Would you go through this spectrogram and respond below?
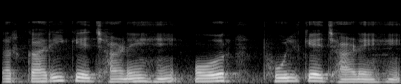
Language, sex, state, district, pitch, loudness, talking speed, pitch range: Hindi, male, Maharashtra, Mumbai Suburban, 140 Hz, -16 LUFS, 135 wpm, 130-155 Hz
